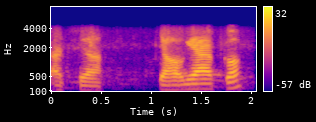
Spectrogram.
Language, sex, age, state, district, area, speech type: Urdu, male, 18-30, Uttar Pradesh, Gautam Buddha Nagar, rural, conversation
